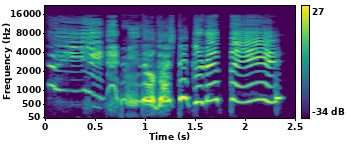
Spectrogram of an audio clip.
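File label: Voice encounter fear, Japanese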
